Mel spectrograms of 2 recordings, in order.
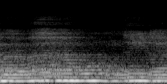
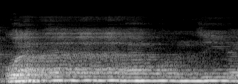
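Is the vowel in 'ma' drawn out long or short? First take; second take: short; long. First: The vowel in 'ma' is kept short. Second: The vowel in 'ma' is held long. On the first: "di kedua pendek" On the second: "di pertama panjang"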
